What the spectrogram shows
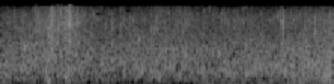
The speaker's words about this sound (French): Alors là, donc, on se situe dans les, dans les gorges de la Méouge, sur la partie amont des gorges. On est à, euh, pas très loin de, la berge, on est dans l'eau. C'est plutôt des zones d'eau vive. Ça court un petit peu, il y a de, la pente.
